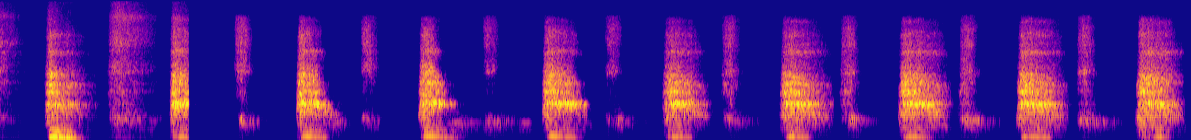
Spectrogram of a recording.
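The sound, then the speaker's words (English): Deep, rhythmic breathing during a guided breathing exercise, with alternating long, forceful exhales and quicker, sharp inhales repeating steadily for the whole stretch, no talking. “Keep breathing on your own. Try to inhale with acceleration. and exhale with vibration.”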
